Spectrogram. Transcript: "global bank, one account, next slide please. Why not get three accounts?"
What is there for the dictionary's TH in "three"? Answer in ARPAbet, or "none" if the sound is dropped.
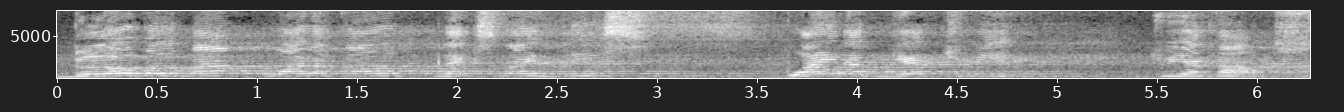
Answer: T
